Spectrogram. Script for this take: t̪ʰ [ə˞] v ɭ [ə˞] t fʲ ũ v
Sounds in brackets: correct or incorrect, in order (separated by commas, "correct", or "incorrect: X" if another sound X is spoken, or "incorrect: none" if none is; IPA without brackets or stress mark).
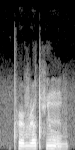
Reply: correct, incorrect: ɤ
